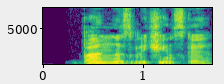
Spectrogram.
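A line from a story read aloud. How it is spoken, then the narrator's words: Stern question. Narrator (Russian): строго спросил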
